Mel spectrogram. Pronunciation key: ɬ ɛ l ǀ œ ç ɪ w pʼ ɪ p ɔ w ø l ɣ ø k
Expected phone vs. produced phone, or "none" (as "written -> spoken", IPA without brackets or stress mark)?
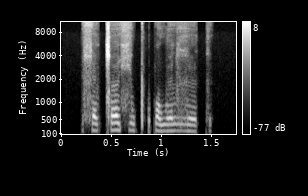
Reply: none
